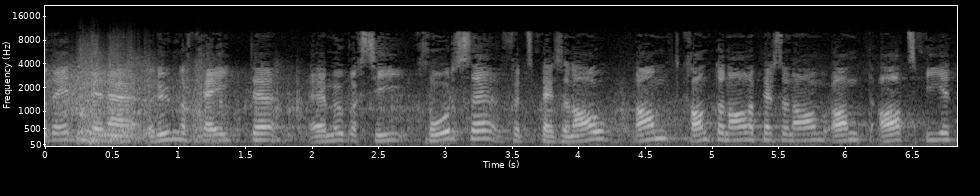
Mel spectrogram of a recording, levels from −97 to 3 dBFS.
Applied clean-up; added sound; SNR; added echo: none; Thunder; 10 dB; none.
